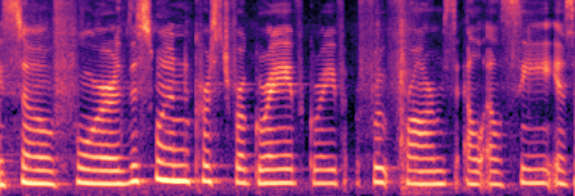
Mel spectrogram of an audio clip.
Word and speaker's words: Graeve: 5/24/23, they submitted a permit via Bright Light Homes Marina Grave, and that's spelled Graeve.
